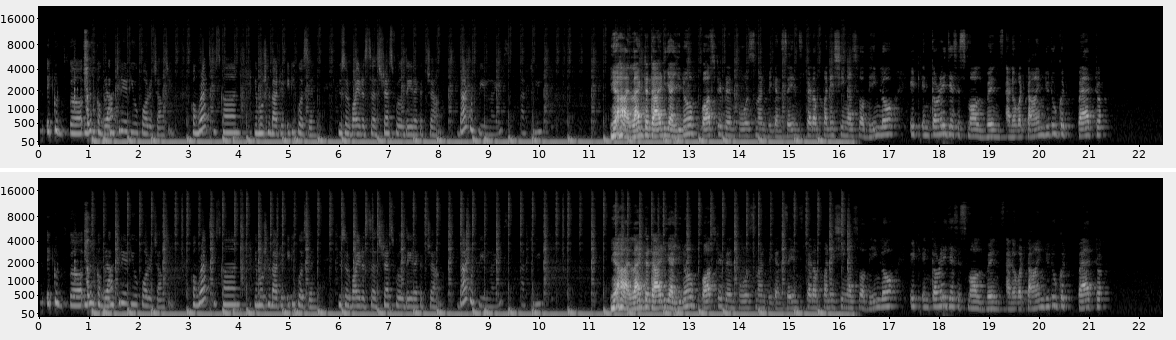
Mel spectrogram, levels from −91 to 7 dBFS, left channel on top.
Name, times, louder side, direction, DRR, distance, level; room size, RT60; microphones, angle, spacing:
voice 1, 0.0-2.7 3.1-5.6 6.0-8.0 8.4-9.3 9.6-10.1, left 1 dB, 20° left, 2.2 m, -42 dB
sound 1, 1.0-16.3, equal, 65° right, 4.4 m, -42 dB
voice 2, 11.4-17.1 17.4-21.2, left 2 dB, 65° left, 5.3 m, -33 dB
28.0 x 11.0 x 3.8 m
head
